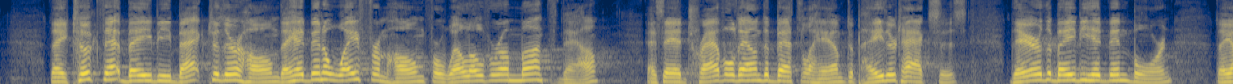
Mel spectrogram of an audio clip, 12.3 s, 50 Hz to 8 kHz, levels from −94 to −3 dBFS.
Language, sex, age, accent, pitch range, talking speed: English, male, 60-79, American, 135-195 Hz, 185 wpm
